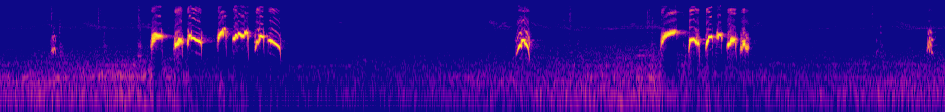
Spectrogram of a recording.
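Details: Morning song of a caged red-whiskered bulbul, a twisting double voice used for training birds: two rapid phrases of looping whistled notes several seconds apart, with scattered single chips before, between and after.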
